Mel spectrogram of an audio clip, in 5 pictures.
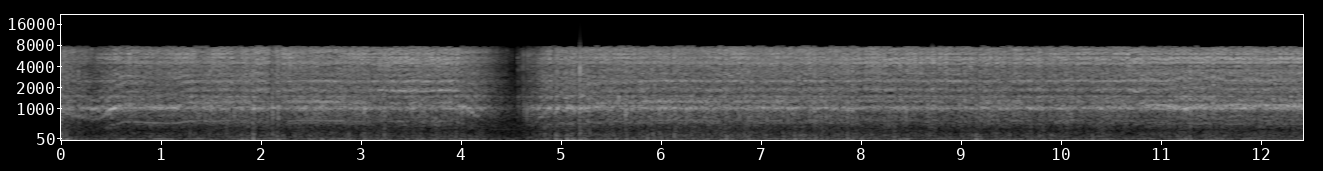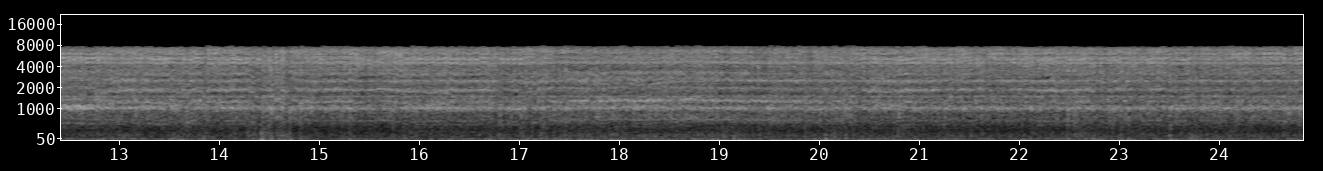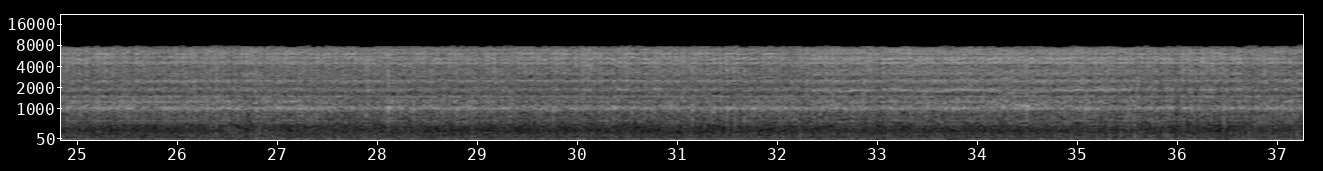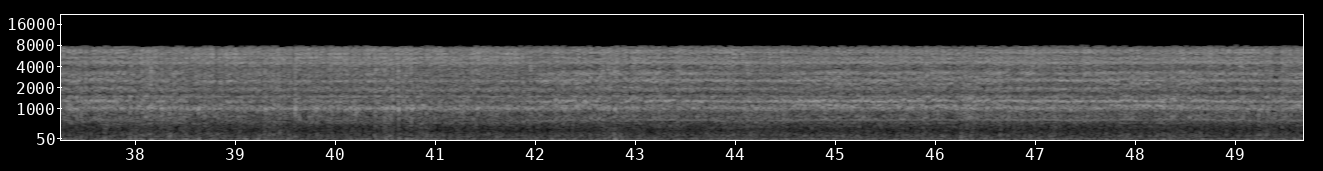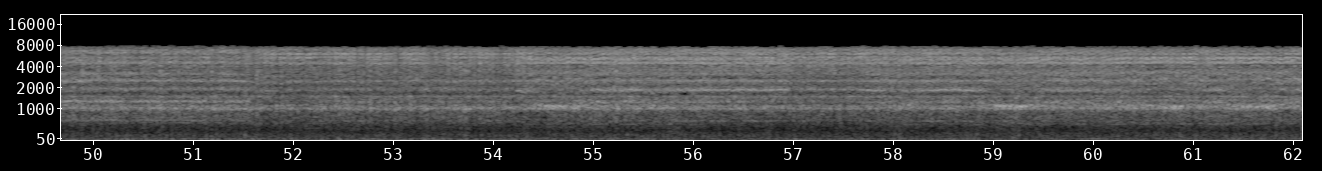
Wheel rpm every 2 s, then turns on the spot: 140, 150, 110, 160, 170, 160, 160, 170, 160, 170, 170, 170, 170, 160, 170, 170, 170, 160, 160, 160, 170, 170, 160, 160, 170, 170, 170, 160, 170, 160, 160.
none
